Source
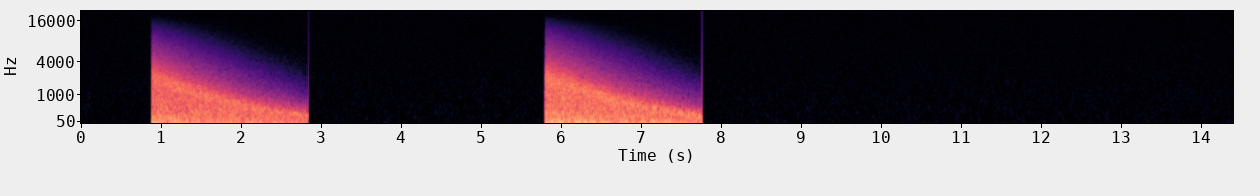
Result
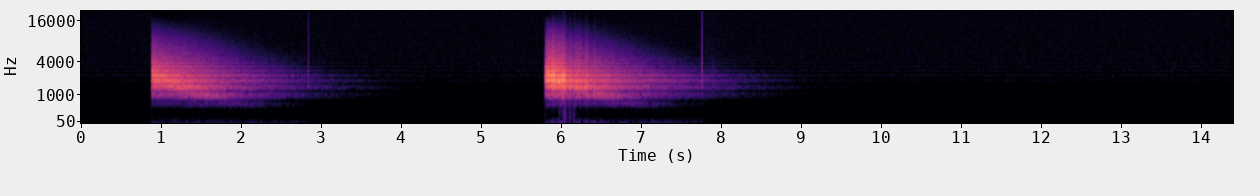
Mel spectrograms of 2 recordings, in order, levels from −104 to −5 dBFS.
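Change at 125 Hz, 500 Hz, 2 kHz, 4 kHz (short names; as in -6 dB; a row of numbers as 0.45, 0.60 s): under -40 dB, under -40 dB, -2.5 dB, +2.5 dB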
